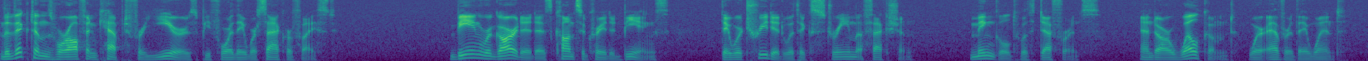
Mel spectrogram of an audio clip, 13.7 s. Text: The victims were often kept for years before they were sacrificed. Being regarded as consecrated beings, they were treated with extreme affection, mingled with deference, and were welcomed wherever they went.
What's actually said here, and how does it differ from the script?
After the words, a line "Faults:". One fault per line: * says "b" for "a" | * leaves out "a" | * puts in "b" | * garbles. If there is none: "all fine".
The victims were often kept for years before they were sacrificed. Being regarded as consecrated beings, they were treated with extreme affection, mingled with deference, and are welcomed wherever they went.
Faults:
* says "are" for "were"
